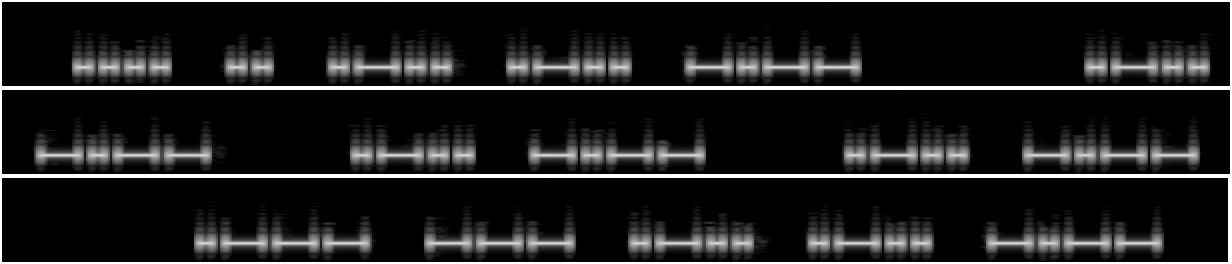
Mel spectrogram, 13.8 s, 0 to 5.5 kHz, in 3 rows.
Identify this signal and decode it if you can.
Morse code, heard as a keyed tone, about 25 wpm, spaced as for 20 wpm, 600 Hz. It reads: HILLY LY LY LY JOLLY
